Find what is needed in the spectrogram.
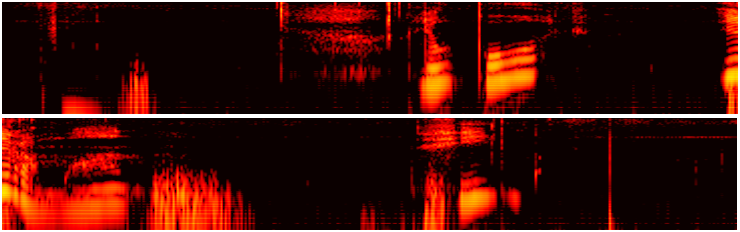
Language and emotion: Russian, sad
